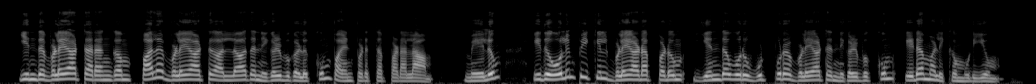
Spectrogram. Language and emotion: Tamil, neutral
